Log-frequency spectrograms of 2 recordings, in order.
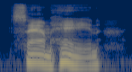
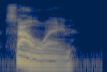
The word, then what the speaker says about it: Samhain: And yes, yes, the first thing pedants always like to point out is that in Gaelic, you wouldn't pronounce it Samhain, it's more like Salwain.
